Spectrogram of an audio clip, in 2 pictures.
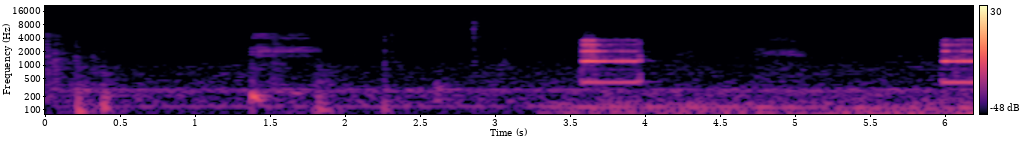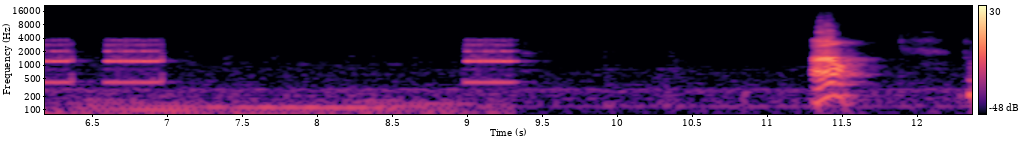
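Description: A phone rings back on an outgoing call, with four or five evenly spaced electronic ring tones over a faint hum and a sharp knock near the end.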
